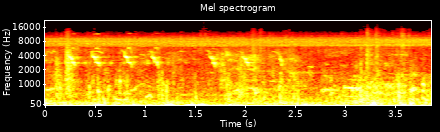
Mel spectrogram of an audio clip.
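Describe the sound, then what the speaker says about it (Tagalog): Chickens cluck near Sampaloc Lake in San Pablo, Laguna, faint and somewhat distant, with a few quick bird-like chirps and soft flapping over outdoor background noise. "Ay, manok pala."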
